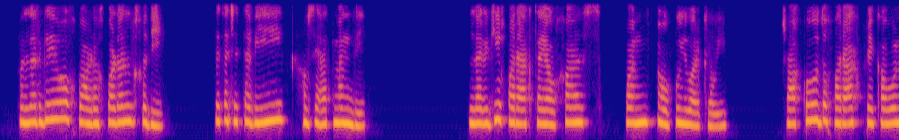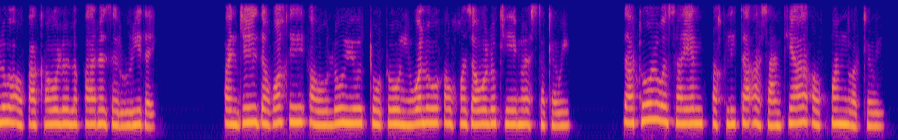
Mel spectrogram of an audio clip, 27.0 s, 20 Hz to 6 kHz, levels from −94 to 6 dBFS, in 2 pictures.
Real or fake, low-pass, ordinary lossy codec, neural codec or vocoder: fake; 5.4 kHz; none; codec, 16 kHz, 4 kbps, FreqCodec, smaller model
